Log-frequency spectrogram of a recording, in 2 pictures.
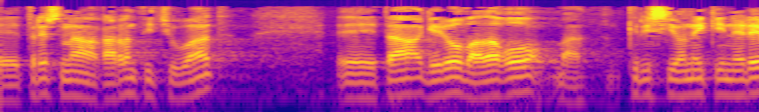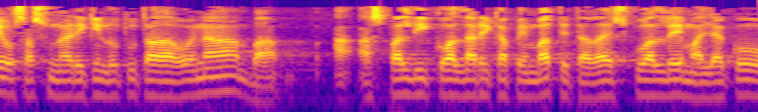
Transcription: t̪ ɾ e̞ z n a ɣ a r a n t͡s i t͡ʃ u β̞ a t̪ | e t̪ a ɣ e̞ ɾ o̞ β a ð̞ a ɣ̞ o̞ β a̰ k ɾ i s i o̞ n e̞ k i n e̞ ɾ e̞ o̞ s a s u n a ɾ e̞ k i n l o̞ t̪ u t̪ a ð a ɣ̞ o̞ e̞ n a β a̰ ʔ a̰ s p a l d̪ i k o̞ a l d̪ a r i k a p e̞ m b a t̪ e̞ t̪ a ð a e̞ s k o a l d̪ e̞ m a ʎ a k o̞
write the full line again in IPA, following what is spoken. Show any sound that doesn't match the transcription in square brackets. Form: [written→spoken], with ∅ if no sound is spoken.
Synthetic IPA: t̪ ɾ e̞ z n a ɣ a r a n t͡s i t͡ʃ u β̞ a t̪ | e t̪ a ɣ e̞ ɾ o̞ β a ð̞ a ɣ̞ o̞ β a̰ k ɾ i s i o̞ n e̞ k i n e̞ ɾ e̞ o̞ s a s u n a ɾ e̞ k i n l o̞ t̪ u t̪ a ð a ɣ̞ o̞ e̞ n a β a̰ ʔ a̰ s p a l d̪ i k o̞ a l d̪ a r i k a p e̞ m b a t̪ e̞ t̪ a ð a e̞ s k [o→u] a l d̪ e̞ m a ʎ a k o̞

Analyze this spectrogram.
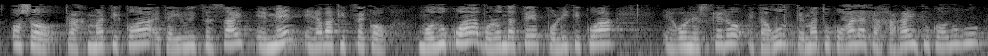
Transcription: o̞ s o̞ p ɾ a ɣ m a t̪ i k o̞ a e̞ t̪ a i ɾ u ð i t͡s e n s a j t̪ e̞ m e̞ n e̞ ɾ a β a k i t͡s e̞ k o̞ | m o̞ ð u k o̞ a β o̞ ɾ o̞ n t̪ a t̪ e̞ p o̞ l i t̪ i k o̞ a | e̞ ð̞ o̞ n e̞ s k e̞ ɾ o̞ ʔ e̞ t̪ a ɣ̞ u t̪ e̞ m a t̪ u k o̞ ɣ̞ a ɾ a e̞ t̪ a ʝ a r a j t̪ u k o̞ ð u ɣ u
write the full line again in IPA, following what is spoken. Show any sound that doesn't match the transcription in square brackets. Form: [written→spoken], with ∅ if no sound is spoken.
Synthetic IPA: o̞ s o̞ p ɾ a ɣ m a t̪ i k o̞ a e̞ t̪ a i ɾ u ð i t͡s e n s a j t̪ e̞ m e̞ n e̞ ɾ a β a k i t͡s e̞ k o̞ | m o̞ ð u k o̞ a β o̞ ɾ o̞ n [t̪→d̪] a t̪ e̞ p o̞ l i t̪ i k o̞ a | e̞ [ð̞→ɣ̞] o̞ n e̞ s k e̞ ɾ o̞ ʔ e̞ t̪ a ɣ̞ u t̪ e̞ m a t̪ u k o̞ ɣ̞ a ɾ a e̞ t̪ a ʝ a r a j t̪ u k o̞ ð u ɣ u

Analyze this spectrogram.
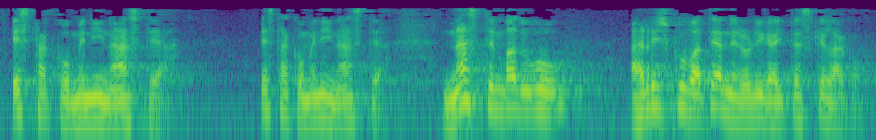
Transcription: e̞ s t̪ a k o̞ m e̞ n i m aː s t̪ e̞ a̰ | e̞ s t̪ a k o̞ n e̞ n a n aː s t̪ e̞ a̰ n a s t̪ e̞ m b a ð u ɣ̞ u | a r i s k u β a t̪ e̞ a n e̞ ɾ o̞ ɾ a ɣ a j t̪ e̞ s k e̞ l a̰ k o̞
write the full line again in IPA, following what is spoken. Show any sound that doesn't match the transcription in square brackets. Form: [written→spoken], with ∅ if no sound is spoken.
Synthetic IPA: e̞ s t̪ a k o̞ m e̞ n i [m→n] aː s t̪ e̞ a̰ | e̞ s t̪ a k o̞ [n→m] e̞ n [a→i] n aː s t̪ e̞ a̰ n a s t̪ e̞ m b a ð u ɣ̞ u | a r i s k u β a t̪ e̞ a n e̞ ɾ o̞ ɾ [a→i] ɣ a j t̪ e̞ s k e̞ l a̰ k o̞

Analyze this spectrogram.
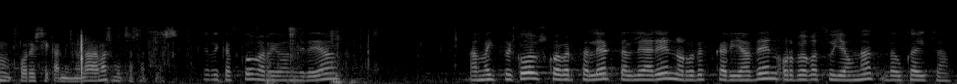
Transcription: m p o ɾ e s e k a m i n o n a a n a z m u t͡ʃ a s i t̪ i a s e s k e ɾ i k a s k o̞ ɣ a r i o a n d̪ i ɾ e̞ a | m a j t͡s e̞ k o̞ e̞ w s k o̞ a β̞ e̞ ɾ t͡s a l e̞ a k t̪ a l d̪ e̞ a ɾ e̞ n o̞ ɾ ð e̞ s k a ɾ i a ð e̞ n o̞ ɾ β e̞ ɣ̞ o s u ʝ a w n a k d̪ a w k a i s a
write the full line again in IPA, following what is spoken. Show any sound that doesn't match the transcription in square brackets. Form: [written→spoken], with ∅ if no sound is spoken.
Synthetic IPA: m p o ɾ e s e k a m i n o n a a [n→m] a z m u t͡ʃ a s [i→a] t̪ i a s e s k e [ɾ→r] i k a s k o̞ ɣ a r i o a n d̪ i ɾ e̞ a | m a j t͡s e̞ k o̞ e̞ w s k o̞ a β̞ e̞ ɾ t͡s a l e̞ a k t̪ a l d̪ e̞ a ɾ e̞ n o̞ ɾ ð e̞ s k a ɾ i a ð e̞ n o̞ ɾ β e̞ ɣ̞ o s u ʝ a w n a k d̪ a w k a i [s→t͡s] a

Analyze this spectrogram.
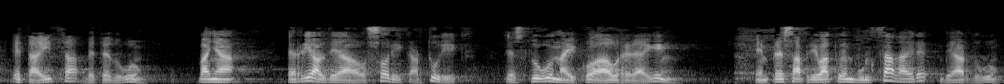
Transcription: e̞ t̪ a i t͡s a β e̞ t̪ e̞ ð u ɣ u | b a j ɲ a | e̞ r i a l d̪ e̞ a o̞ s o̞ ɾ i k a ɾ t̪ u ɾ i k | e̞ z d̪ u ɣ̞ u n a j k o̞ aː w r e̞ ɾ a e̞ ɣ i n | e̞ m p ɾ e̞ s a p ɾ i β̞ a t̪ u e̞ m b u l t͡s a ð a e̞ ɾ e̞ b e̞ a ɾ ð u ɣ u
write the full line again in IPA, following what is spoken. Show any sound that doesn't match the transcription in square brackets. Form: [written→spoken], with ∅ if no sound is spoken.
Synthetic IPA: e̞ t̪ a i t͡s a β e̞ t̪ e̞ ð u ɣ u | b a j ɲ a | e̞ r i a l d̪ e̞ a o̞ s o̞ ɾ i k a ɾ t̪ u ɾ i k | e̞ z d̪ u ɣ̞ u n a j k o̞ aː w r e̞ ɾ a e̞ ɣ i n | e̞ m p ɾ e̞ s a p ɾ i β̞ a t̪ u e̞ m b u l t͡s a ð a e̞ ɾ e̞ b e̞ a ɾ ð u ɣ u

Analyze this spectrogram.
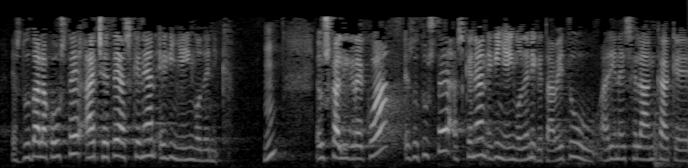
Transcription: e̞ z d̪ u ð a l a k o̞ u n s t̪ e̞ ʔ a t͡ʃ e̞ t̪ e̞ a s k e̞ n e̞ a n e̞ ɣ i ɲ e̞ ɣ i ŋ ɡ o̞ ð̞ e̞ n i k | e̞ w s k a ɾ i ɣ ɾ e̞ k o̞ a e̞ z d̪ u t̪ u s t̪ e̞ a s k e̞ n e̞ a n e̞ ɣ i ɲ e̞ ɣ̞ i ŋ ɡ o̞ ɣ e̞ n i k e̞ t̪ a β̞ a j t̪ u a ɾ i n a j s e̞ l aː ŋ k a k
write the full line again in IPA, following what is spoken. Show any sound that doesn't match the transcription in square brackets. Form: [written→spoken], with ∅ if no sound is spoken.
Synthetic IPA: e̞ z d̪ u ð a l a k o̞ u [n→∅] s t̪ e̞ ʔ a t͡ʃ e̞ t̪ e̞ a s k e̞ n e̞ a n e̞ ɣ i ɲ e̞ ɣ i ŋ ɡ o̞ ð̞ e̞ n i k | e̞ w s k a [ɾ→l] i ɣ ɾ e̞ k o̞ a e̞ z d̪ u t̪ u s t̪ e̞ a s k e̞ n e̞ a n e̞ ɣ i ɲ e̞ ɣ̞ i ŋ ɡ o̞ [ɣ→ð] e̞ n i k e̞ t̪ a β̞ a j t̪ u a ɾ i n a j s e̞ l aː ŋ k a k

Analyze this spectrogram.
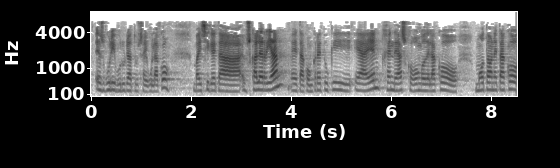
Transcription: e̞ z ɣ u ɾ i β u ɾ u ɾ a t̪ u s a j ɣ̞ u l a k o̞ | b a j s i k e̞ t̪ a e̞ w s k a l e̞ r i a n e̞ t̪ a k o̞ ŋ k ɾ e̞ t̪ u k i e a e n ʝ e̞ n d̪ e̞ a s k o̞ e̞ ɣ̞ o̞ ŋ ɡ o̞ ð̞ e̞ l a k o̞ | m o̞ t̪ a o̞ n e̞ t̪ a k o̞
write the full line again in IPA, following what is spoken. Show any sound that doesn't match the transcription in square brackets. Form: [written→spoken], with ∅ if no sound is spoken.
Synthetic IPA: e̞ z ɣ u ɾ i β u ɾ u ɾ a t̪ u s a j ɣ̞ u l a k o̞ | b a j s i k e̞ t̪ a e̞ w s k a l e̞ r i a n e̞ t̪ a k o̞ ŋ k ɾ e̞ t̪ u k i e a e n ʝ e̞ n d̪ e̞ a s k o̞ e̞ ɣ̞ o̞ ŋ ɡ o̞ ð̞ e̞ l a k o̞ | m o̞ t̪ a o̞ n e̞ t̪ a k o̞

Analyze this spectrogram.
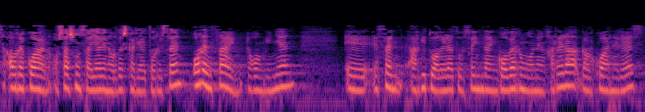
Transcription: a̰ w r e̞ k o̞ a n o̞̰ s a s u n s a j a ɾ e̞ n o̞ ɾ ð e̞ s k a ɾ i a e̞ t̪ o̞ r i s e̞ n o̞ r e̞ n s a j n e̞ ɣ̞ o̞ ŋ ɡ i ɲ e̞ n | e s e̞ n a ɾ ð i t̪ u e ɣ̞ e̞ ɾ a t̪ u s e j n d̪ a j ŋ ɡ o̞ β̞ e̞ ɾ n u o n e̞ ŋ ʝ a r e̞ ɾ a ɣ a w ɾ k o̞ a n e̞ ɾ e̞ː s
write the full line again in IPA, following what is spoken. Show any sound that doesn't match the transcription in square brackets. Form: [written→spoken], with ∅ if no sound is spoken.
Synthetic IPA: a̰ w r e̞ k o̞ a n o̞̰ s a s u n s a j a ɾ e̞ n o̞ ɾ ð e̞ s k a ɾ i a e̞ t̪ o̞ r i s e̞ n o̞ r e̞ n s a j n e̞ ɣ̞ o̞ ŋ ɡ i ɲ e̞ n | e s e̞ n a ɾ [ð→ɣ] i t̪ u [e→a] ɣ̞ e̞ ɾ a t̪ u s e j n d̪ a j ŋ ɡ o̞ β̞ e̞ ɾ n u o n e̞ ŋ ʝ a r e̞ ɾ a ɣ a w ɾ k o̞ a n e̞ ɾ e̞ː s

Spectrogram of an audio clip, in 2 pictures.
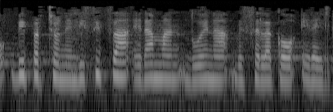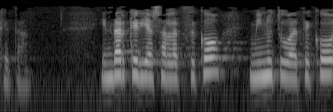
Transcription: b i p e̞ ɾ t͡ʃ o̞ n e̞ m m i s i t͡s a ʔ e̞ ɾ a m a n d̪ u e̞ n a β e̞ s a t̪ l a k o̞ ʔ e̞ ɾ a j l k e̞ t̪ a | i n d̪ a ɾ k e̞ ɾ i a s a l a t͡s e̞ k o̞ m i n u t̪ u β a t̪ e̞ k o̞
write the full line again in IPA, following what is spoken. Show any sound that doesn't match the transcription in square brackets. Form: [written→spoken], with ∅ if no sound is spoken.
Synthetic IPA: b i p e̞ ɾ t͡ʃ o̞ n e̞ m [m→b] i s i t͡s a ʔ e̞ ɾ a m a n d̪ u e̞ n a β e̞ s a [t̪→∅] l a k o̞ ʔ e̞ ɾ a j l k e̞ t̪ a | i n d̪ a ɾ k e̞ ɾ i a s a l a t͡s e̞ k o̞ m i n u t̪ u β a t̪ e̞ k o̞

